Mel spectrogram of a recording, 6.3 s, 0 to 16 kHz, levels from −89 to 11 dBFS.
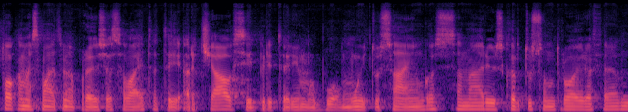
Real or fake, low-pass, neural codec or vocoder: fake; 14.4 kHz; codec, 44.1 kHz, 7.8 kbps, Pupu-Codec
